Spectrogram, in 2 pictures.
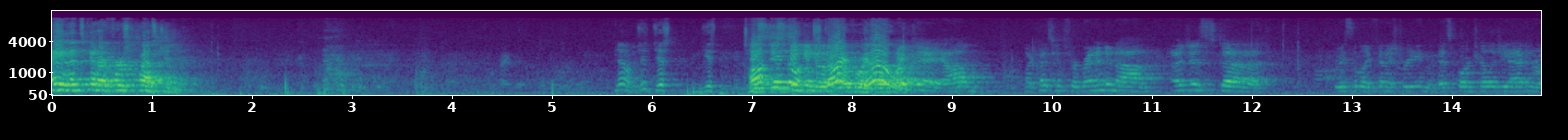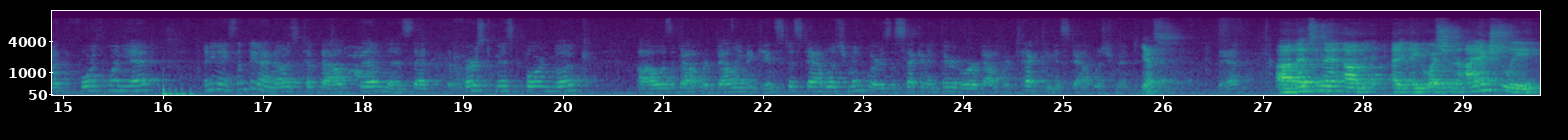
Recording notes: Q&A at UVU part 2. Recorded live at Utah Valley University, here's another Q&A episode from the LTUE Symposium!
